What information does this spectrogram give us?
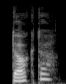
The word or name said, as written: doktor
